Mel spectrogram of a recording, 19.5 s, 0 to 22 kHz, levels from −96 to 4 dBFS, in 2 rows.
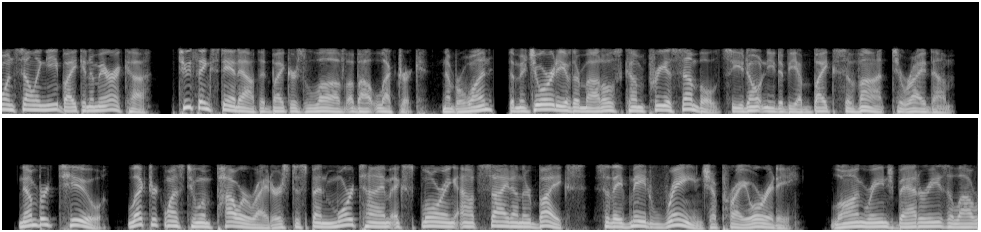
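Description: Nothing in this recording stands out as a technical fault at any point, so there's nothing to flag here.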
